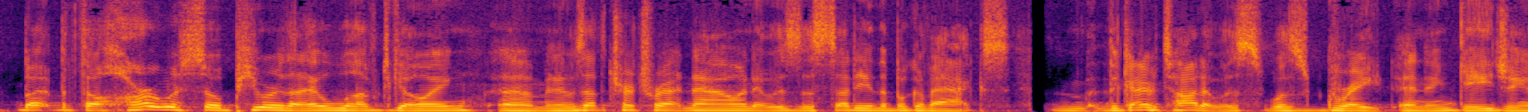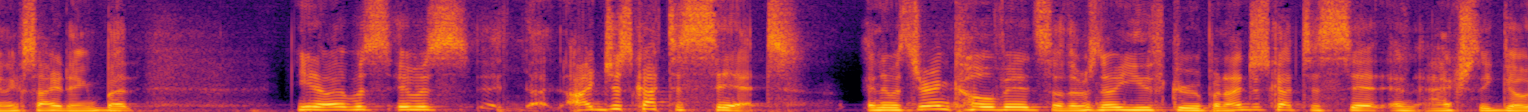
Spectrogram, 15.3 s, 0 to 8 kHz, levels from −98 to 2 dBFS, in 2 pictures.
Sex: male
